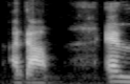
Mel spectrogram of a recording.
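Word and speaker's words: אדמה: um messages come first in Hebrew human is is um pronounced Adam like Adam Adam and land is Adama Adam and Adama and what we say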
